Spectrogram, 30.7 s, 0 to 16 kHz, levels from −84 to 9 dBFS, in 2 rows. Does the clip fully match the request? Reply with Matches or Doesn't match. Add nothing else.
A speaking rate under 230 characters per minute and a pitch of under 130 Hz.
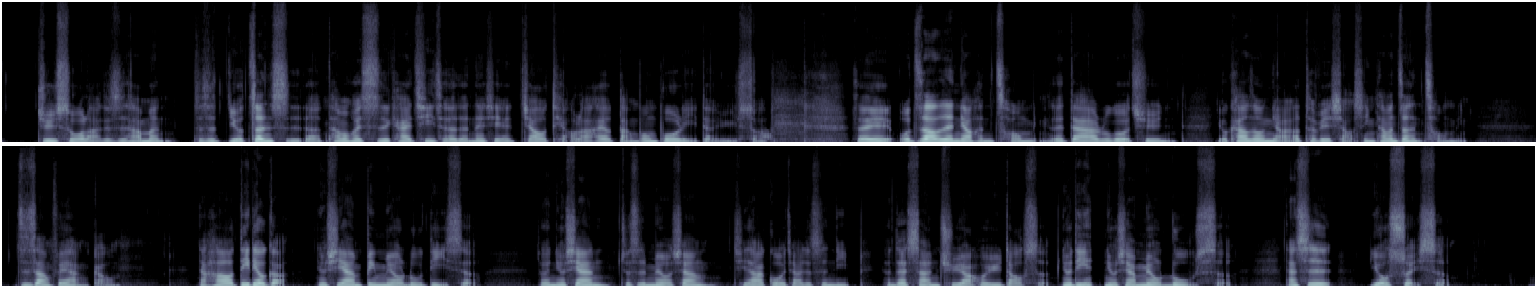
Doesn't match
